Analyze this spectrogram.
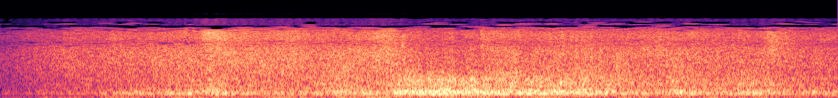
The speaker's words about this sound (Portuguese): Mas, para a aflição de todos, a tempestade aumentava cada vez mais.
